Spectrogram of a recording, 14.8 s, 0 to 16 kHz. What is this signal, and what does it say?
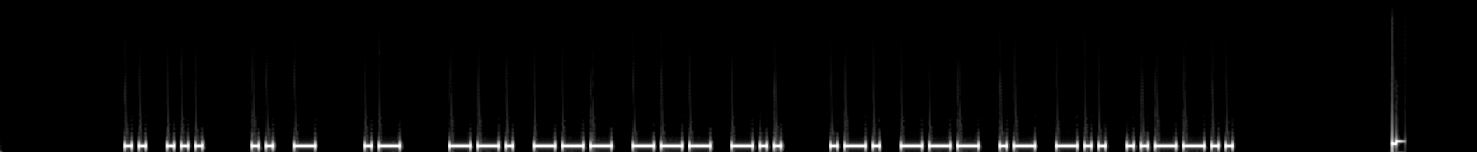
Morse code, heard as a keyed tone, about 17 wpm, 700 Hz. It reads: IS IT A GOOD ROAD?
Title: Sentences from Top 1000 Words - Review Part 2 - 17wpm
